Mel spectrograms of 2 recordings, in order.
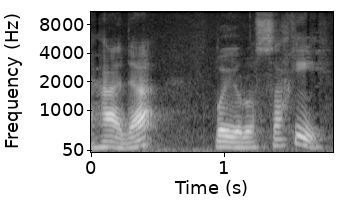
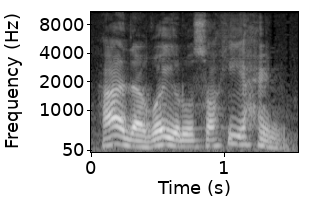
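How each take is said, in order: First: The last word stops without any final vowel sound. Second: The last word ends with an added -in sound. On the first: "Cuma terkadang disukunkan" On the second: "Kalau kita berikan harokat jadi ghairu sahihin"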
